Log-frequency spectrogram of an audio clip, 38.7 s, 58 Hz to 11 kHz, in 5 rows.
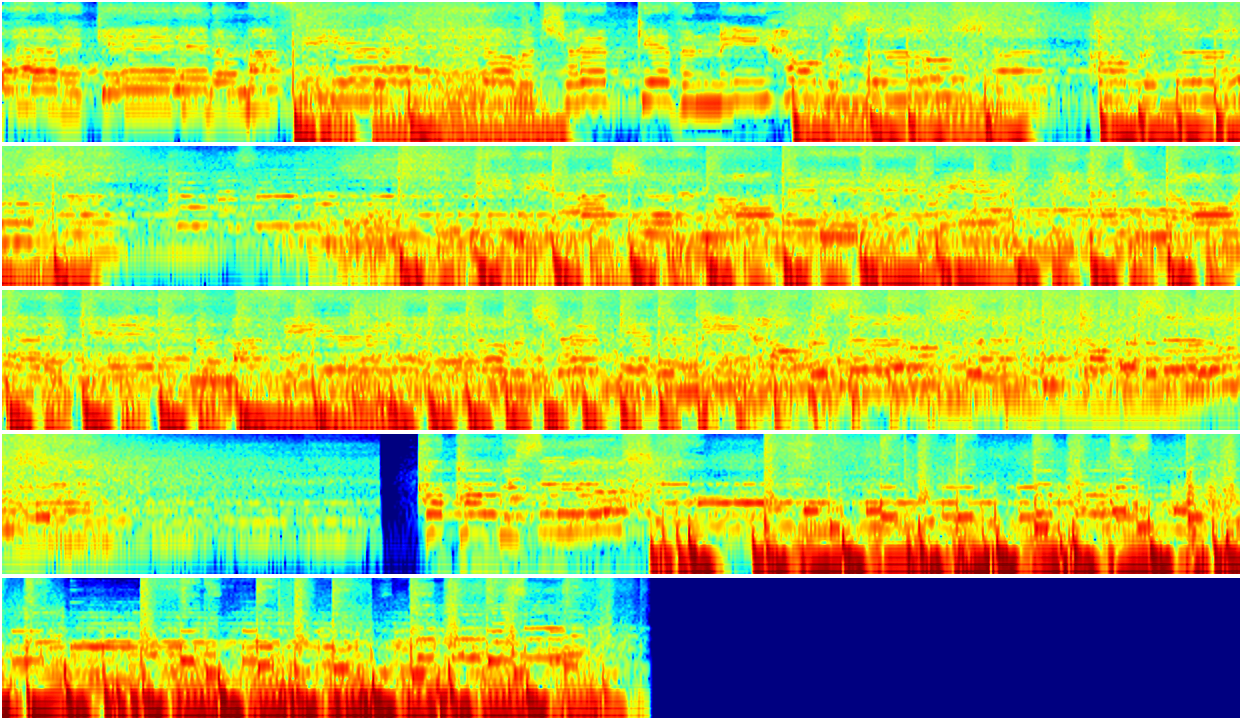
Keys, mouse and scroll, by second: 0.0 alt+scroll down 1, 0.1 alt+scroll up 1, 0.2 click, 0.7 alt+scroll down 1, 1.6 click, 2.0-2.4 alt+scroll down 1, 2.4 alt+scroll up 1, 3.2 click, 6.8-11.1 drag, 13.6-14.1 alt+scroll up 1, 14.7 click, 15.7-16.9 shift+drag, 17.6-18.1 alt+scroll down 1, 18.3 click, 18.7 alt+scroll up 1, 19.3 click, 20.4 right click, 21.7 click, 23.2 alt+scroll down 1, 23.8-24.1 alt+scroll up 1, 24.5 click, 25.8-26.1 alt+scroll down 1, 26.1-26.6 alt+scroll up 1, 27.3 click, 28.0-28.3 alt+scroll up 2, 28.3-28.8 alt+scroll down 2, 28.8-29.7 alt+scroll up 2, 29.7-30.3 alt+scroll down 2, 30.3-31.1 alt+scroll up 2, 31.1-31.9 alt+scroll down 2, 31.9-32.8 alt+scroll up 2, 32.8 click.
